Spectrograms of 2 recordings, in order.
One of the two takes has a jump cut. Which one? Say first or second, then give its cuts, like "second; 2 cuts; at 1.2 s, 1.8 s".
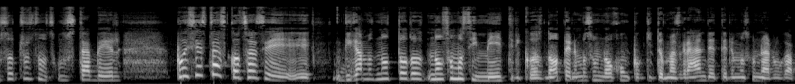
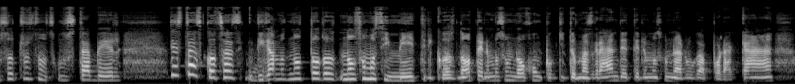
second; 2 cuts; at 1.7 s, 2.4 s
